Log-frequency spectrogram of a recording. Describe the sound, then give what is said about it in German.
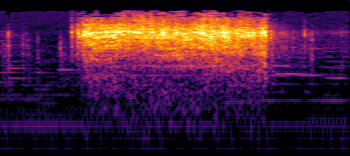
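A plugged-in electric power saw cuts boards to size in a single steady burst of about a second, a loud harsh hissing rasp that starts and stops abruptly over a faint low hum. “Erstmal das Spezialwerkzeug einstöpseln, denn die Bretter müssen ja noch zurechtgesägt werden.”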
